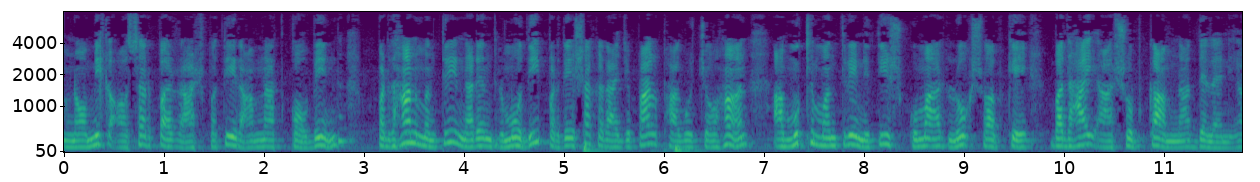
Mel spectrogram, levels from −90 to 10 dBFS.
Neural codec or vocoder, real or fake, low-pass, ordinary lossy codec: none; real; none; none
